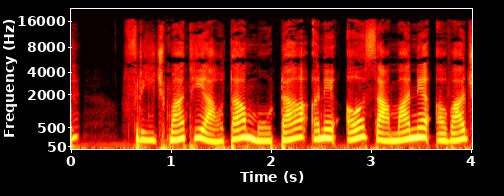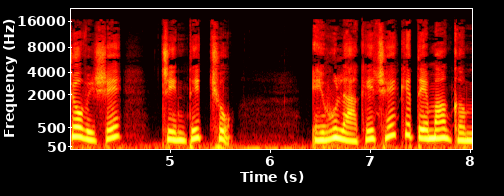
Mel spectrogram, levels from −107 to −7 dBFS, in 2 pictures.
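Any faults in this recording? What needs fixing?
No faults heard in the speech; nothing to fix.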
